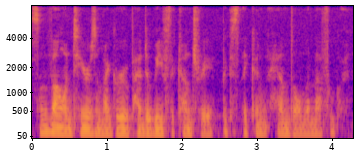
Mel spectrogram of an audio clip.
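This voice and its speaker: The speaker is a man with an American accent. His voice is somewhat breathy. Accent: American, plain. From US Midwest, Michigan. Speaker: design leader, conference speaker. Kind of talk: conference talk.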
